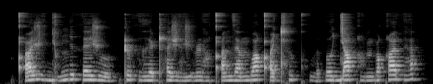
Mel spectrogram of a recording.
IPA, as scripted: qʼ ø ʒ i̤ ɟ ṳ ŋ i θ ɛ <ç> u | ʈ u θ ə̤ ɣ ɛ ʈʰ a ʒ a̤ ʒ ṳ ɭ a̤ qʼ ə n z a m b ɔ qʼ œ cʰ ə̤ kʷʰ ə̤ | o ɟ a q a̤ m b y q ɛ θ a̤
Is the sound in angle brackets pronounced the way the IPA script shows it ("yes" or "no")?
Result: no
